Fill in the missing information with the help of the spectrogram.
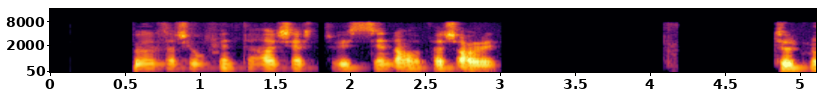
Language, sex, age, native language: Icelandic, female, 60-69, Icelandic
